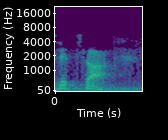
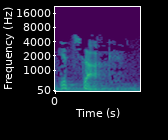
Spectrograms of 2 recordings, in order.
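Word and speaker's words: Yitzhak: In Hebrew, the name for Isaac is Itzhak. And with the emphasis on the last syllable, which is the SK sound, Itzhak.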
